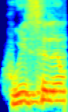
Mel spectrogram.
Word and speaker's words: whistle: হুইসেলের মধ্যে কি রয়েছে স্পেলিংয়ের মধ্যে, হুইসেল, এই যে টিটা সাইলেন্ট, এই জন্য স্পেলিংটাকে নিয়ে আসা হয়েছে, টিটা হচ্ছে সাইলেন্ট, তাহলে কি হবে হুইসেল, WHISTLE, হুইসেল।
